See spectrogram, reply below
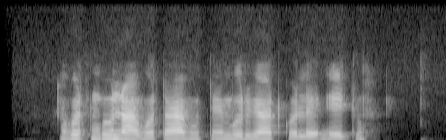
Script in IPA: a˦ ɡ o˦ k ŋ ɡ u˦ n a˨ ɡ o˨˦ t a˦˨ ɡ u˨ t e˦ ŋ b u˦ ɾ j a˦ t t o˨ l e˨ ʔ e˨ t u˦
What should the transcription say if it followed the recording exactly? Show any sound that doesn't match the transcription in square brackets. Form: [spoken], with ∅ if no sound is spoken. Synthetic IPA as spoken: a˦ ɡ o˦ [t] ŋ ɡ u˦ n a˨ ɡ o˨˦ t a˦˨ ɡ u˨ t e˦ [m] b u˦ ɾ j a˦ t [k] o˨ l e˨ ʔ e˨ t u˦

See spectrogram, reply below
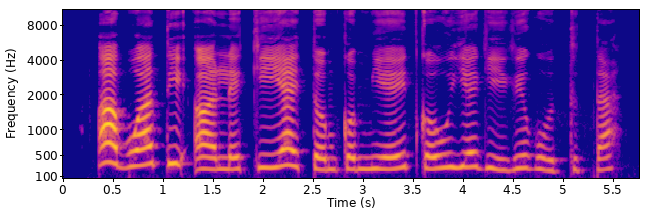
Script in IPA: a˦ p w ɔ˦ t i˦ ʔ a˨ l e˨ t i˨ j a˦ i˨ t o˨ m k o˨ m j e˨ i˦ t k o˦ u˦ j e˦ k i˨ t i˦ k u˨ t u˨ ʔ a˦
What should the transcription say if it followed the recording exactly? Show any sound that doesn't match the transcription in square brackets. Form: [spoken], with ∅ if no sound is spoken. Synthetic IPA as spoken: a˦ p w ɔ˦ t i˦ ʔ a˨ l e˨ [k] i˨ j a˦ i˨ t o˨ m k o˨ m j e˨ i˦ t k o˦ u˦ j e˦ k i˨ [k] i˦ k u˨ t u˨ [t] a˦

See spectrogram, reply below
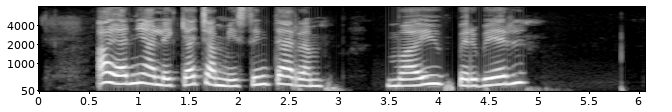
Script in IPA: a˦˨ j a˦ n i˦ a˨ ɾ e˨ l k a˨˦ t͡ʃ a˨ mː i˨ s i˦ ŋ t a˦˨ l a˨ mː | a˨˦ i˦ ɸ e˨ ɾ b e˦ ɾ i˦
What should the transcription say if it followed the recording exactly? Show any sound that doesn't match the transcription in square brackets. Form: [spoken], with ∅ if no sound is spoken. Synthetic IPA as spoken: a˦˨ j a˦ n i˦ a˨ [l] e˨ [∅] k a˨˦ t͡ʃ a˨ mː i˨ s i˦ ŋ t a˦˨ [ɾ] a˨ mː | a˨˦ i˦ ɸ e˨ ɾ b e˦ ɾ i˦

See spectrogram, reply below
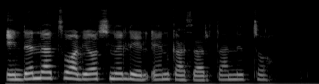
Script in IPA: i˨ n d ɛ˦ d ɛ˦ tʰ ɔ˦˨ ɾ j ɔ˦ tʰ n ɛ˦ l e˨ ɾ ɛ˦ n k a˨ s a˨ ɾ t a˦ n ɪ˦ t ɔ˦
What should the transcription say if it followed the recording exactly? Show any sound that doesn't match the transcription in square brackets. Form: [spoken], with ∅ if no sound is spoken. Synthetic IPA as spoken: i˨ n d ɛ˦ [n] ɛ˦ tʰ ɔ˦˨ [l] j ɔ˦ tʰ n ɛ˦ l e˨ [l] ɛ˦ n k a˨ s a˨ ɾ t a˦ n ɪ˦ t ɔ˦

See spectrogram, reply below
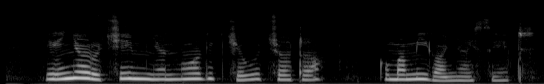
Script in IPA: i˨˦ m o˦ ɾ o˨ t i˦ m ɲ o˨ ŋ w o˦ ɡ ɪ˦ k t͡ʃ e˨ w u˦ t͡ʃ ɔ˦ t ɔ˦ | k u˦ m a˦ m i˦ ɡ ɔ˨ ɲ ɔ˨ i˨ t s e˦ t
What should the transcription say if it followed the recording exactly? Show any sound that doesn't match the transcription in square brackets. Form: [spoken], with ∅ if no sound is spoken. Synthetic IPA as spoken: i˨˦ [ɲ] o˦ ɾ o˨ [t͡ʃ] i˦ m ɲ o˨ [n] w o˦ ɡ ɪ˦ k t͡ʃ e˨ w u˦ t͡ʃ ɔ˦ t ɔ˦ | k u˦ m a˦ m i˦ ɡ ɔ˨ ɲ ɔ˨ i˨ [∅] s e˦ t

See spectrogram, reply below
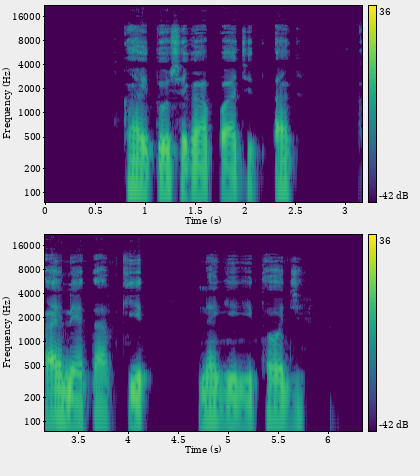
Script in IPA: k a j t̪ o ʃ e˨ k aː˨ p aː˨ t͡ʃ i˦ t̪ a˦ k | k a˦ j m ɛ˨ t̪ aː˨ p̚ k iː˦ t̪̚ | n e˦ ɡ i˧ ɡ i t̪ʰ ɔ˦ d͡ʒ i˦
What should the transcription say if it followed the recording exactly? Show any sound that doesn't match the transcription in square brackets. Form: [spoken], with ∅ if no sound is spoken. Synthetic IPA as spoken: k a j t̪ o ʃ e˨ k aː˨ p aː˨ t͡ʃ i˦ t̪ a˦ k | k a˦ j [n] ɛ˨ t̪ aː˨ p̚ k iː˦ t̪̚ | n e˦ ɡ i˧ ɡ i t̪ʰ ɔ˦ d͡ʒ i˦

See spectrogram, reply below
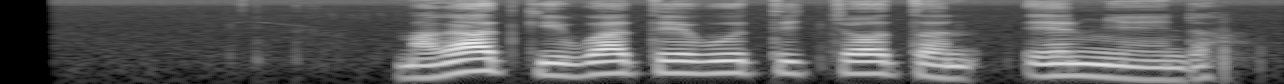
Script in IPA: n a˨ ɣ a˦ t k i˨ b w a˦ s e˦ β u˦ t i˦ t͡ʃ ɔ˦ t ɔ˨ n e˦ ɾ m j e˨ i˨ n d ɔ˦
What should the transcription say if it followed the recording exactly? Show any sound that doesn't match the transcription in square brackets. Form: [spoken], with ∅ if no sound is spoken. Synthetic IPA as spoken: [m] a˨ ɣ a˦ t k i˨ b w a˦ [t] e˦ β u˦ t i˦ t͡ʃ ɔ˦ t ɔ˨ n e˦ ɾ m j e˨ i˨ n d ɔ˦

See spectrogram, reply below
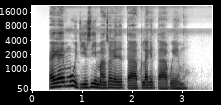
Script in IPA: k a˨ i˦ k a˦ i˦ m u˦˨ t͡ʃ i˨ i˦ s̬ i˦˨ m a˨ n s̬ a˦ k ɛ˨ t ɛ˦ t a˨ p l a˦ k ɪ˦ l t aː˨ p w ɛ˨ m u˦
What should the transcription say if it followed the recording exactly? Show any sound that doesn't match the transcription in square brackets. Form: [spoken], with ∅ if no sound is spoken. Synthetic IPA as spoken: k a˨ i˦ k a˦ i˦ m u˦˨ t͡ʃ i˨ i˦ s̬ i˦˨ m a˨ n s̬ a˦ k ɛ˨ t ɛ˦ t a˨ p l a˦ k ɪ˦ [∅] t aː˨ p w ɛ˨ m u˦

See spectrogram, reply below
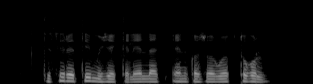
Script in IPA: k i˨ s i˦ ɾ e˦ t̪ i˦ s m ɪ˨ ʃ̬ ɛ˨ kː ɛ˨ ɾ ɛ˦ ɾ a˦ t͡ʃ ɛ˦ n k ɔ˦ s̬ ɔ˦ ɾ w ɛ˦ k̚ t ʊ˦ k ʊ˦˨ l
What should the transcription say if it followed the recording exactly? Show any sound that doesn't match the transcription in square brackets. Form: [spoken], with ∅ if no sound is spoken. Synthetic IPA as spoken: k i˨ s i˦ ɾ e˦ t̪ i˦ [∅] m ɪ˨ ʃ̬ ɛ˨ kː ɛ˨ [l] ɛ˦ [l] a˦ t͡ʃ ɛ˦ n k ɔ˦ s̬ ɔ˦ ɾ w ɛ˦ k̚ t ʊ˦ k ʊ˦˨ l

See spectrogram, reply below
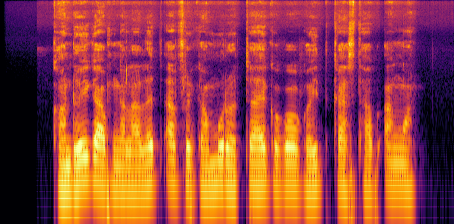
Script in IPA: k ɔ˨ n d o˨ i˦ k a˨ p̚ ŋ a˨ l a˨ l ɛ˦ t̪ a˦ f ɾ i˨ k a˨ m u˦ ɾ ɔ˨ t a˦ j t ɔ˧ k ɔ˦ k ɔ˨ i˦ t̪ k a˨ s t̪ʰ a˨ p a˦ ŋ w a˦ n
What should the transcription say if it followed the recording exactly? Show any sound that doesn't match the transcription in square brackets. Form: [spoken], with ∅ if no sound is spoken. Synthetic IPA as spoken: k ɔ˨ n d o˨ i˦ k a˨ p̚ ŋ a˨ l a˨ l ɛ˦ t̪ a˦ f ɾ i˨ k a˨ m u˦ ɾ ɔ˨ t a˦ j [k] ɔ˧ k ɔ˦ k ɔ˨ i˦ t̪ k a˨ s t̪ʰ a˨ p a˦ ŋ w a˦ n

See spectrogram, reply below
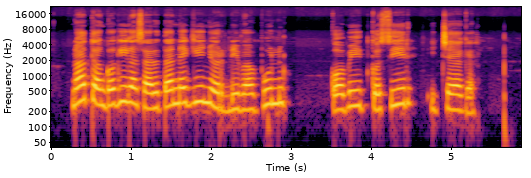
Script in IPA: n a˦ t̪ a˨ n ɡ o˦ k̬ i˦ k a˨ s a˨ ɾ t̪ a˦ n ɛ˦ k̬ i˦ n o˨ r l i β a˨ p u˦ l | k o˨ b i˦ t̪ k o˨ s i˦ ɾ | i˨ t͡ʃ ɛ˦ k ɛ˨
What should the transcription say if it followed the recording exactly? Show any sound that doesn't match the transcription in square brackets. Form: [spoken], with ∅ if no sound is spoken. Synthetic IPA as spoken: n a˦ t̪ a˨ [ŋ] ɡ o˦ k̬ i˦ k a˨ s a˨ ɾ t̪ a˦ n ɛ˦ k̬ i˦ [ɲ] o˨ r l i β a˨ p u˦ l | k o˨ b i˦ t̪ k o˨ s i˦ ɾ | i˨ t͡ʃ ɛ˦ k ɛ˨

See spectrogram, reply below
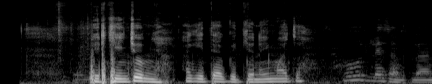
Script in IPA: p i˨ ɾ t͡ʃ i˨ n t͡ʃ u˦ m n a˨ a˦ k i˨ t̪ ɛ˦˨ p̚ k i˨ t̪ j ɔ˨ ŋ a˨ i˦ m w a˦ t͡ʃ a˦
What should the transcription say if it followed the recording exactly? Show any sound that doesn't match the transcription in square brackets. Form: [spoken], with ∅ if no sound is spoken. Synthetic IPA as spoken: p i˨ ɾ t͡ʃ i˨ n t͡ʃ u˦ m [ɲ] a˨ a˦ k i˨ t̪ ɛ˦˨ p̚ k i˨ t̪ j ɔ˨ [n] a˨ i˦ m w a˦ t͡ʃ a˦

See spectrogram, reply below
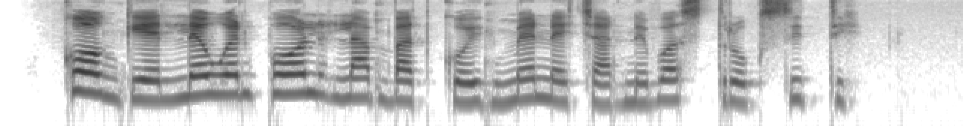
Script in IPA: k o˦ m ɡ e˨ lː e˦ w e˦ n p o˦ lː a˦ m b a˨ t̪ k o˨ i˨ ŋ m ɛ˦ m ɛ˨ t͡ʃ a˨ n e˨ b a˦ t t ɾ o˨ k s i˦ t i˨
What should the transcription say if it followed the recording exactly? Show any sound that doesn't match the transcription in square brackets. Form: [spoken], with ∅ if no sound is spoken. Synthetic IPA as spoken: k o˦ [ŋ] ɡ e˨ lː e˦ w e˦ n p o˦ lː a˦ m b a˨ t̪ k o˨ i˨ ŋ m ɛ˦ [n] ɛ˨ t͡ʃ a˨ n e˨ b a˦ [s] t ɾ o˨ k s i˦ t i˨

